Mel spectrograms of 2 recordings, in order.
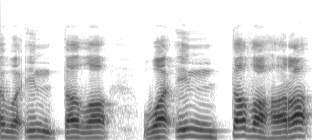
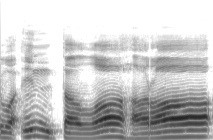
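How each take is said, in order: First: "تَظَاهَرَا" with the zaa and raa cut short; short-vowel "تَظَاهَرَا" as a mistake; imitating a misreading. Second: "تَظَاهَرَا" with long zaa and long raa; slow recited "تَظَاهَرَا"; stretched recitation. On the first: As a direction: recite without stretching the vowels. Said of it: "اس کو اگر کوئی پڑھتا ہے". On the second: Shown as a demonstration. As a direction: draw out both aa vowels, louder. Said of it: "را کے آگے الف ہے".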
